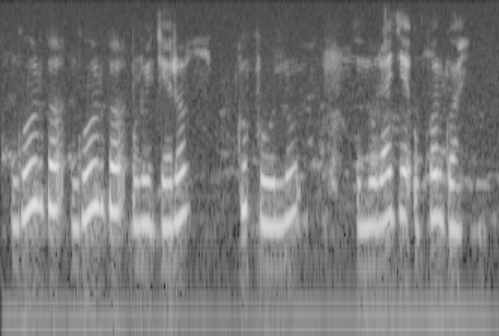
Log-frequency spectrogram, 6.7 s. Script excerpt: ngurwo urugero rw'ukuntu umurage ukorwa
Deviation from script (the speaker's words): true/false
true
